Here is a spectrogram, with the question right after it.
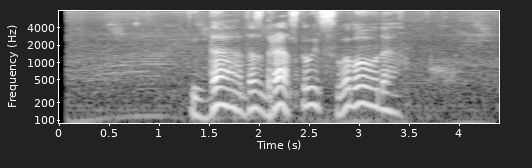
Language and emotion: Russian, positive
